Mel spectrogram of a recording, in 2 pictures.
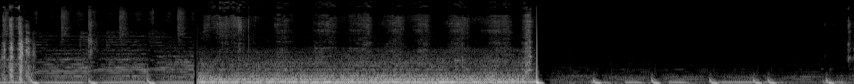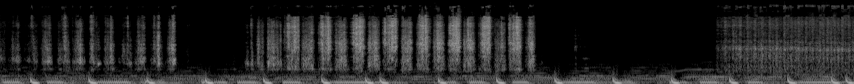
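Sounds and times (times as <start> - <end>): thudding background music: 0.0 - 1.0, 5.4 - 17.0.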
